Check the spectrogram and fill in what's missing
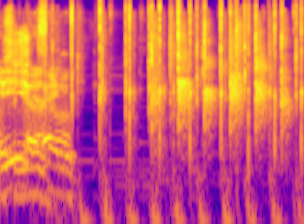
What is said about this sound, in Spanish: Aplausos, aplausos.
